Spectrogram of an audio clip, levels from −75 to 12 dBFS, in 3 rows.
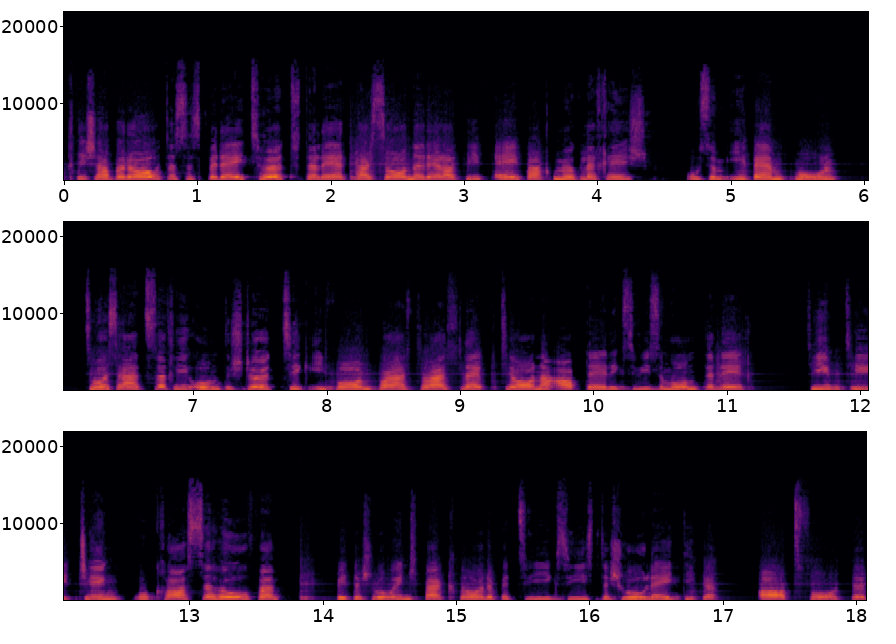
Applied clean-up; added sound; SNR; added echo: neural mask model RNNoise.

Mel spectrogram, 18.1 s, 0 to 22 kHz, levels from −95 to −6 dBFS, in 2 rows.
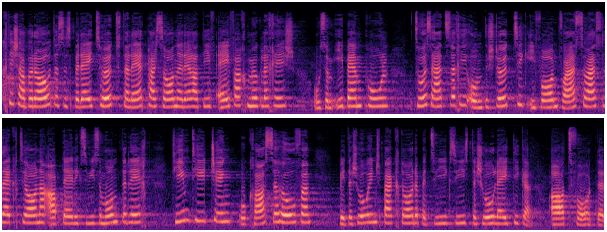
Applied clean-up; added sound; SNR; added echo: none; none; none; none.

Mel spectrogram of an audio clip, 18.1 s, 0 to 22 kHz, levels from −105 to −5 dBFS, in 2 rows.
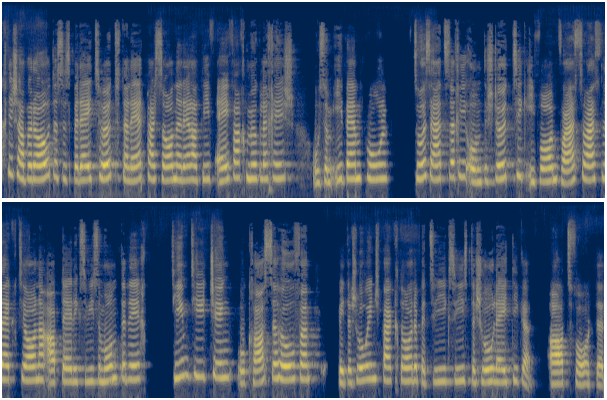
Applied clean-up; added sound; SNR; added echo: neural mask model Resemble Enhance denoiser.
